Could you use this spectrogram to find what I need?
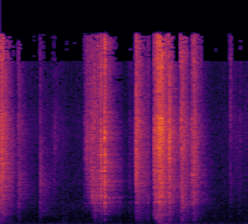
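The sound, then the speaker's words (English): Duct tape being pulled from the roll and wound around a crude knife forged from scrap metal, its blade unevenly shaped and lacking a sheath, giving a few short, sharp crackling rips at a low level with no talk. “we're going to cover it in several feet of duct tape”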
